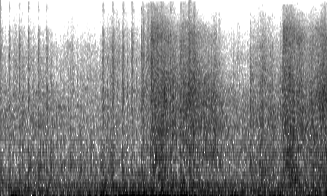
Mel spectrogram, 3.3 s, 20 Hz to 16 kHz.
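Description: Heavy 1,000-kilo bomb explosions from a bomber in the Steel Division 2 war game land on an infantry squad, a dense, rumbling barrage of blasts and crackling gunfire, fairly distant and continuous.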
